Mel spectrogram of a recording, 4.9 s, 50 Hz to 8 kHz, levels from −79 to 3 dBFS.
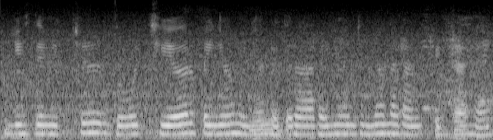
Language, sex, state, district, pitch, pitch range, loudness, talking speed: Punjabi, female, Punjab, Fazilka, 185 Hz, 180-190 Hz, -15 LUFS, 170 wpm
